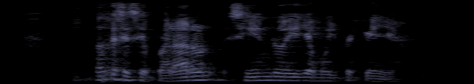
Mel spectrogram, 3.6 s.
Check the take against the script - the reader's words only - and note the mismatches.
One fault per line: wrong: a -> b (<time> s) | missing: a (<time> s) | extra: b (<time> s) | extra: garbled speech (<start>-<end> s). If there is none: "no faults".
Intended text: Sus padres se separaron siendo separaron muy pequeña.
wrong: separaron -> ella (2.1 s)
